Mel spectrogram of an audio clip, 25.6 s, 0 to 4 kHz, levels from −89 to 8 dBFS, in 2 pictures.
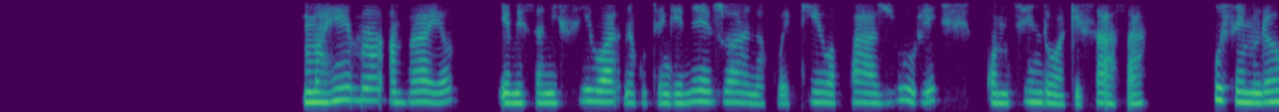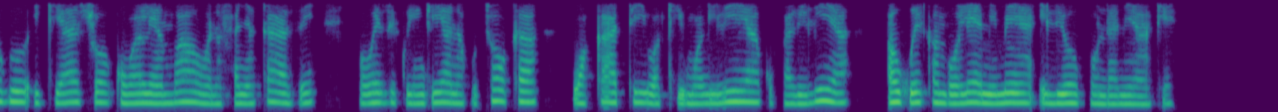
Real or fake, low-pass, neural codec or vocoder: fake; 3.6 kHz; codec, 16 kHz, 4 kbps, FunCodec, trained on Chinese and English, 50 frames a second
